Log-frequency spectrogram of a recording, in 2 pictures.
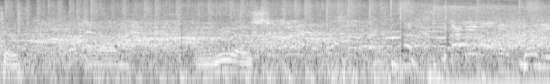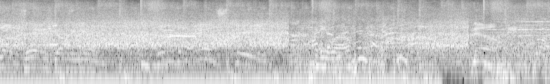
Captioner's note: crowd roaring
